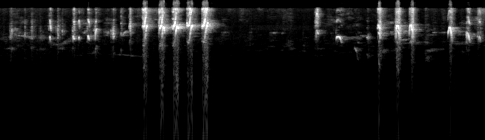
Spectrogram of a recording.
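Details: Lure song of a kolibri ninja for getting birds to sing: dense high twittering, then a burst of loud clicking notes, a brief pause, and more sharp chirps with clicks.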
